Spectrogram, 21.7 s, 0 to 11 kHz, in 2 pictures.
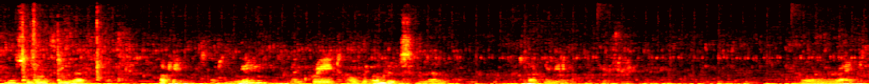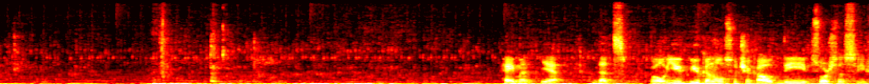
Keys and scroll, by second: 0.0-1.1 typing, 7.5 typing, 10.8 typing.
